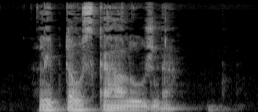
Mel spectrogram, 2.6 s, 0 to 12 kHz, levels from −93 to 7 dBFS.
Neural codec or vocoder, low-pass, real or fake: none; 10.8 kHz; real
